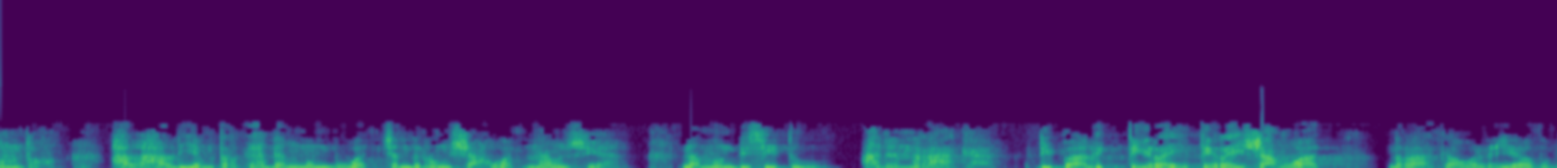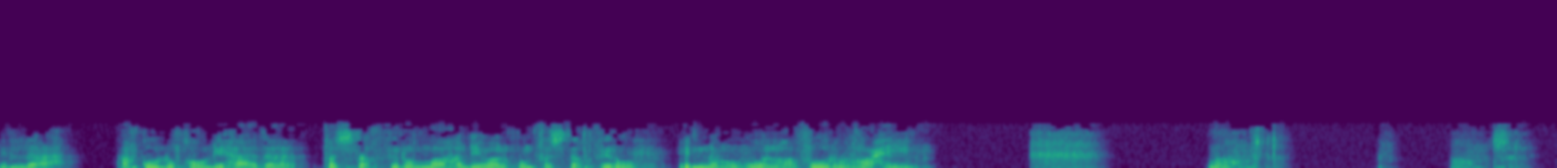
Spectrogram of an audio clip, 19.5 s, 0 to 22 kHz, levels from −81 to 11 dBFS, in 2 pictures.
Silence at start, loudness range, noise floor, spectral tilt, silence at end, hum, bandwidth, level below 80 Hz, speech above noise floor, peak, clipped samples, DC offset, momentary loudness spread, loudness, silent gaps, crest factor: 0 s; 7 LU; -67 dBFS; -6.5 dB/octave; 0.2 s; none; 6.2 kHz; -60 dBFS; 48 dB; 0 dBFS; under 0.1%; under 0.1%; 15 LU; -19 LUFS; none; 20 dB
